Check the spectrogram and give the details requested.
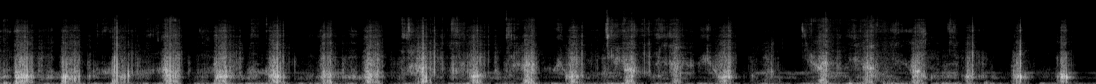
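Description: A person chewing and crunching a mouthful of frozen sweet ice close to the microphone, in a steady run of crisp crunches about two a second.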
